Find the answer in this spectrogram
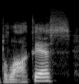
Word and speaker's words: Blokus: And one of our favorite board games is this game called Blockus. It's spelled Blokus.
